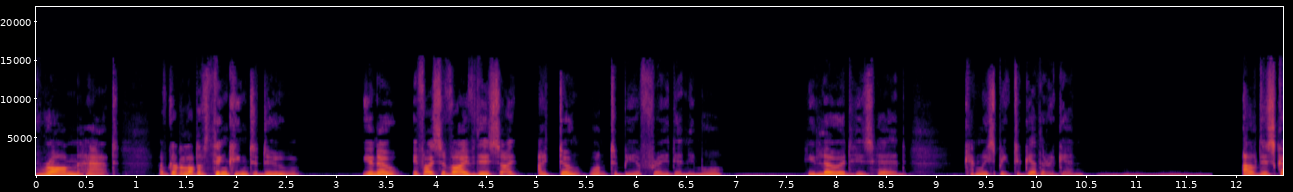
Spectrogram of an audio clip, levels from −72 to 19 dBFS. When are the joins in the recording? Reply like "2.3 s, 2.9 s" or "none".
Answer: 4.9 s, 9.2 s

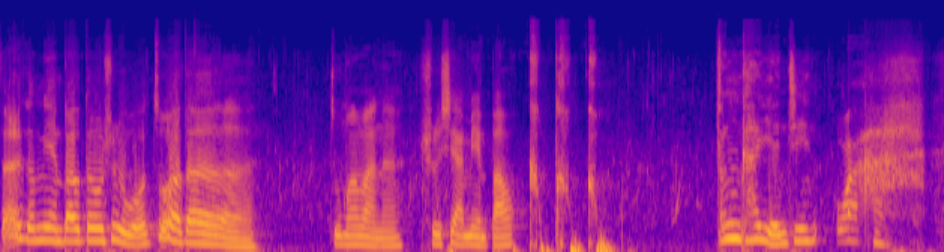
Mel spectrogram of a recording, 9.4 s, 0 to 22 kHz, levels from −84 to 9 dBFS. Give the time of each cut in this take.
4.1 s

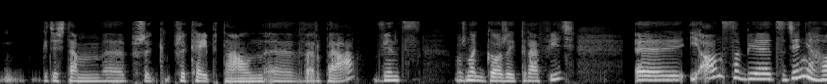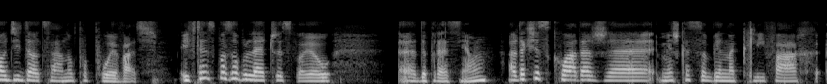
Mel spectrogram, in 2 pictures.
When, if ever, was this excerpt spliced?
13.3 s

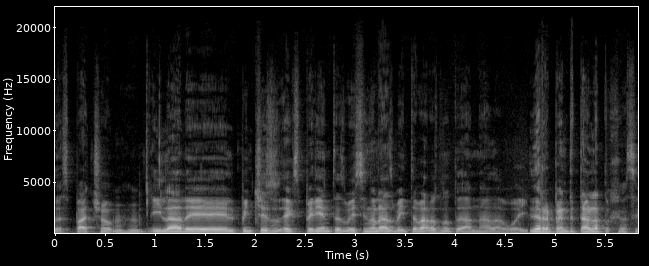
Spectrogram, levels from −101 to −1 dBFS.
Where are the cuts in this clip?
4.7 s

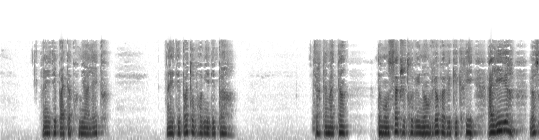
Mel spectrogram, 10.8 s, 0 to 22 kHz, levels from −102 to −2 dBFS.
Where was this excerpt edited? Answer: none

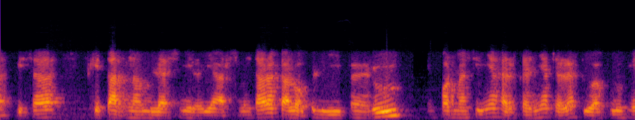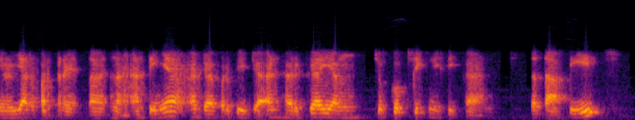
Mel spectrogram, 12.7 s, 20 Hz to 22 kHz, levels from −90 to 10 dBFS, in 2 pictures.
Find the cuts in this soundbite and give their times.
7.4 s

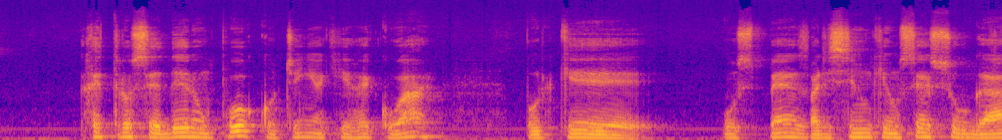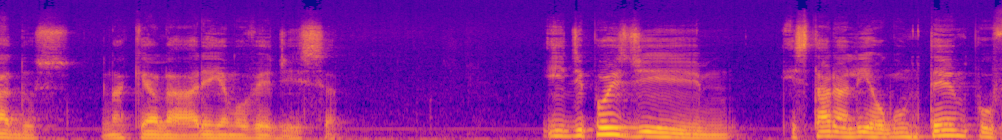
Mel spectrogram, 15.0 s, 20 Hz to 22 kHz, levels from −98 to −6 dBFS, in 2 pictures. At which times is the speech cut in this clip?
6.0 s

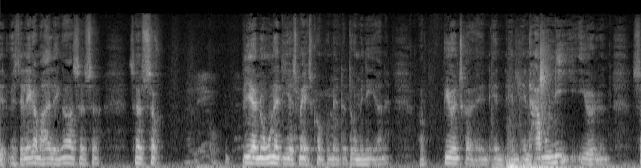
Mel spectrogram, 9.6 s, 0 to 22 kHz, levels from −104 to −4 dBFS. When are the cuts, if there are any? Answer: none

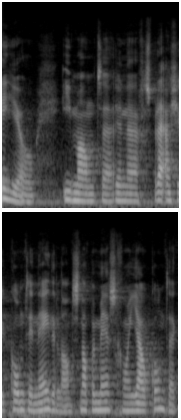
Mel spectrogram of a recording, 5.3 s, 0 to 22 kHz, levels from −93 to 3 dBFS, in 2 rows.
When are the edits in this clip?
1.7 s

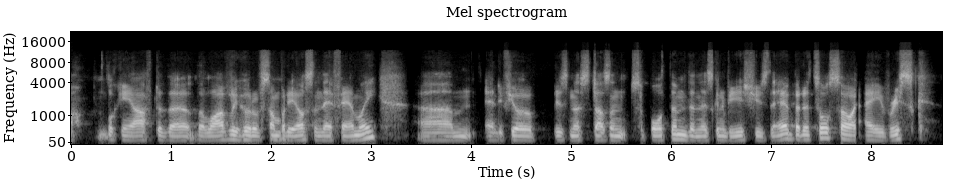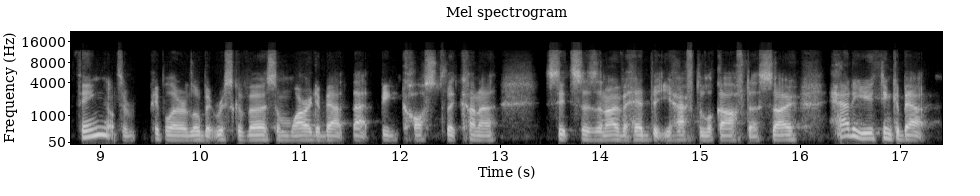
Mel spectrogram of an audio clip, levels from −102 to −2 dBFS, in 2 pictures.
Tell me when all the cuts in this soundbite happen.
7.8 s, 9.1 s

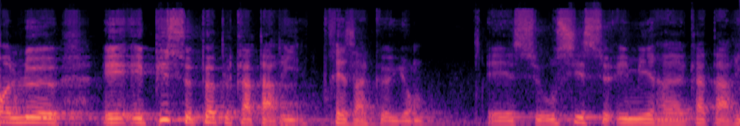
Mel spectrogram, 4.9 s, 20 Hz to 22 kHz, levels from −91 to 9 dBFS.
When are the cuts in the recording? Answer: none

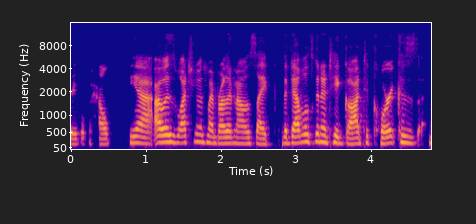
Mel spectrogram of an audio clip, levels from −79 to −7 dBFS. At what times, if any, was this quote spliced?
1.1 s, 2.8 s

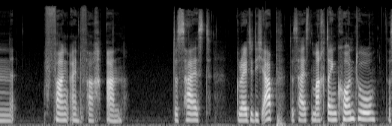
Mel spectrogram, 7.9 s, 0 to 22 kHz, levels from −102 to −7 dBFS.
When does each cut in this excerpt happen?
5.8 s

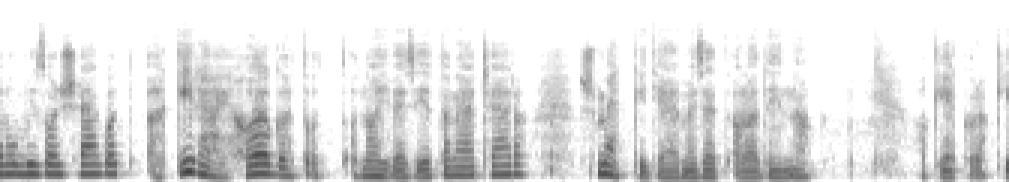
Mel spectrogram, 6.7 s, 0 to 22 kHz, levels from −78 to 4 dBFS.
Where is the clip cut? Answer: 0.9 s

